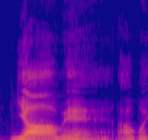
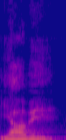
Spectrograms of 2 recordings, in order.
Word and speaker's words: 야훼: 근데 이것이 좀 더 히브리 오음에 가깝게 발음하려면 야외라고 해야 됩니다. 야외.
